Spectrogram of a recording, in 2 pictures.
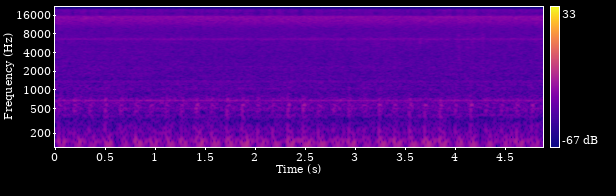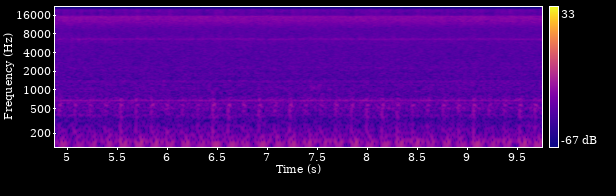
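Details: Engine cold start in the morning: low, even idle rumble with a faint regular tapping about twice a second; knock disappears once warm and is heard only from the cabin, not under the hood; source unknown.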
